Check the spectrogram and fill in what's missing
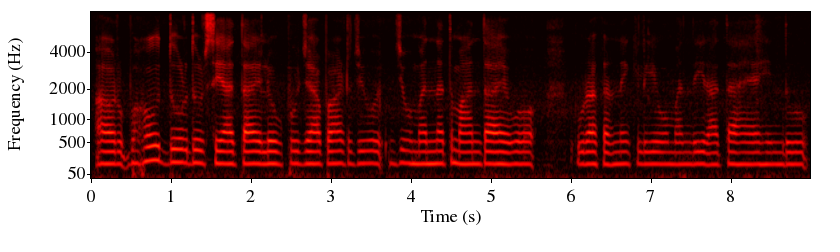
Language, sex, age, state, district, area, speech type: Urdu, female, 45-60, Bihar, Supaul, rural, spontaneous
